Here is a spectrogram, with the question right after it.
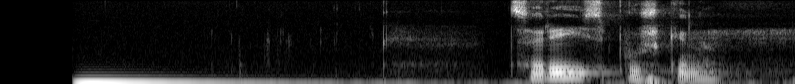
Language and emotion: Russian, neutral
